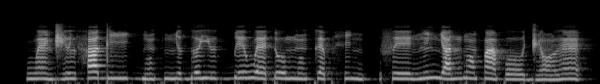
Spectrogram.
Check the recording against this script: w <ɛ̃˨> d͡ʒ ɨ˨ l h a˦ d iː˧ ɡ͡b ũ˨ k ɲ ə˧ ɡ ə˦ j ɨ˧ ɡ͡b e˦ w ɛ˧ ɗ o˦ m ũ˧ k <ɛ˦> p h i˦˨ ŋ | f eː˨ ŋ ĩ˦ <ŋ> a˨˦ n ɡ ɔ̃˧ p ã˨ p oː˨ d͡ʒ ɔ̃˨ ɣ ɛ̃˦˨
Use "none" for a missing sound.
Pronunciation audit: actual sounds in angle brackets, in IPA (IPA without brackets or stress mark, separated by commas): ɛ̃˨, ɛ˦, ɲ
